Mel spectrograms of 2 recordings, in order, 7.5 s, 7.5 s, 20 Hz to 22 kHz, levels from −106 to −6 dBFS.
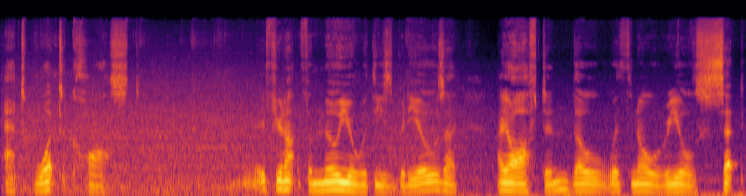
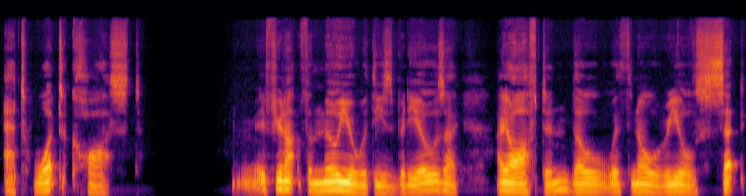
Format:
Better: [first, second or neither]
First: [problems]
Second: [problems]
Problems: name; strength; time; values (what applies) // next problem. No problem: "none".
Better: second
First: train or aircraft noise; faint; throughout; 20 dB below the speech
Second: none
